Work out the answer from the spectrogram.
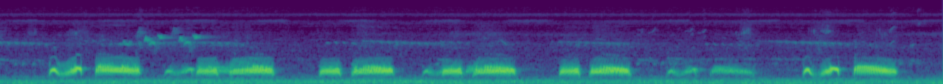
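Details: In a banana plantation, a combative territorial male spotted dove faces a decoy dove set by a trapper, cooing steadily in paired phrases: a short lead-in and a fuller, sustained coo, about one phrase per second.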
